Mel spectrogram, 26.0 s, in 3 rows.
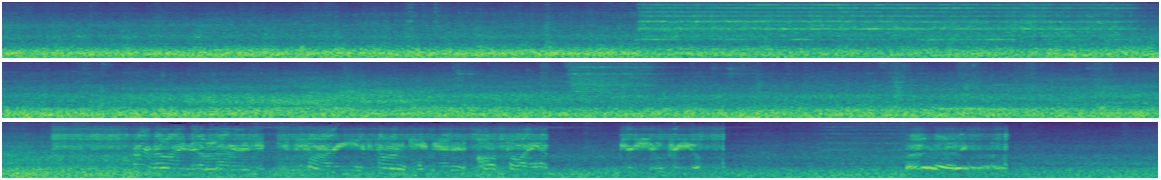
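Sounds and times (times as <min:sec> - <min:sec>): freight train wheels rumbling: 0:00.0 - 0:26.0
high-pitched wheel squeal: 0:04.8 - 0:08.6.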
